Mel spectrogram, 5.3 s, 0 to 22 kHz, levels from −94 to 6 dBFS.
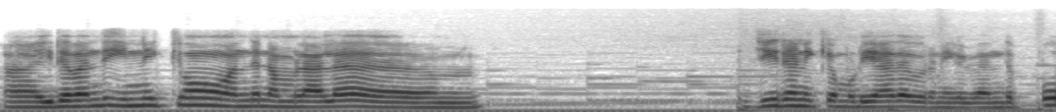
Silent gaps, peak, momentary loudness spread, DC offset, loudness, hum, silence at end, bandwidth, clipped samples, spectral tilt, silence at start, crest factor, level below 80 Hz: none; 0 dBFS; 7 LU; under 0.1%; -17 LUFS; none; 0 s; 12.5 kHz; under 0.1%; -5.5 dB/octave; 0 s; 18 dB; -38 dBFS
